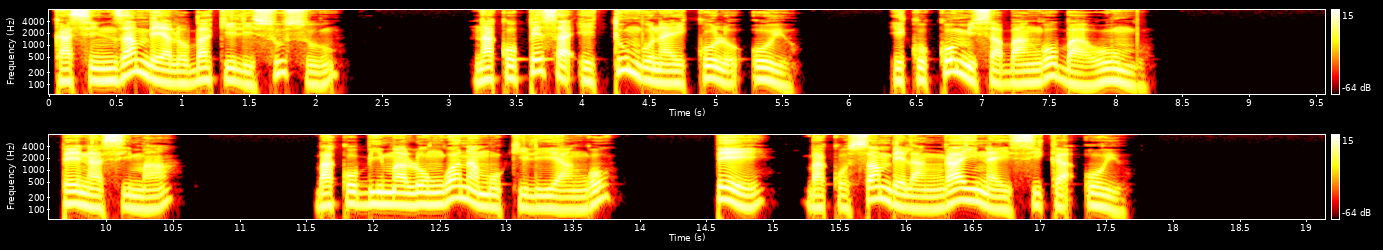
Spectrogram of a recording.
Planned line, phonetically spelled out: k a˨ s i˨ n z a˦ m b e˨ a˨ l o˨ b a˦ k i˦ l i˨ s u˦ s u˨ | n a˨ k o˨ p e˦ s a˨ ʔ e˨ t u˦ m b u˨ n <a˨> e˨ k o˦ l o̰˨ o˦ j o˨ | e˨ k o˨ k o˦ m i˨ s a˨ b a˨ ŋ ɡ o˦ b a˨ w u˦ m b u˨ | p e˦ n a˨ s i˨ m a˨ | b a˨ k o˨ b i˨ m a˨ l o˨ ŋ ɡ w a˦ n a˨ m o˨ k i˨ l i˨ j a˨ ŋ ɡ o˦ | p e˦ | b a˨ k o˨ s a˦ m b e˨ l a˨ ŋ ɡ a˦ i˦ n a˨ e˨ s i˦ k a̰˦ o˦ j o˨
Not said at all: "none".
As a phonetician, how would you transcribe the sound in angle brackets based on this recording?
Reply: a˨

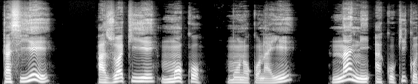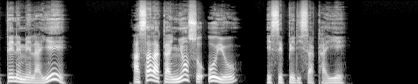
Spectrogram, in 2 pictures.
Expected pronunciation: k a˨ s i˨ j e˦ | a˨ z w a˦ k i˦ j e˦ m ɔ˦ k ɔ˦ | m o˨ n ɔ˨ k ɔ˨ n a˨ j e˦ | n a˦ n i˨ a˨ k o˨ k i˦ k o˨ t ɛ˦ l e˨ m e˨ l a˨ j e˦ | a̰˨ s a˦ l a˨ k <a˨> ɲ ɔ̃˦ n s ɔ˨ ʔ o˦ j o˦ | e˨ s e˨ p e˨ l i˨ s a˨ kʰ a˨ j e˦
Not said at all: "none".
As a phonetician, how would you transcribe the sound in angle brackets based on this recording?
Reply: a˨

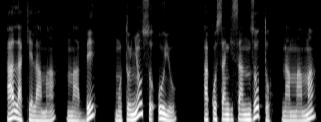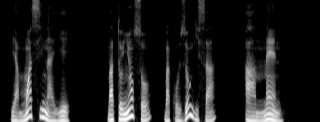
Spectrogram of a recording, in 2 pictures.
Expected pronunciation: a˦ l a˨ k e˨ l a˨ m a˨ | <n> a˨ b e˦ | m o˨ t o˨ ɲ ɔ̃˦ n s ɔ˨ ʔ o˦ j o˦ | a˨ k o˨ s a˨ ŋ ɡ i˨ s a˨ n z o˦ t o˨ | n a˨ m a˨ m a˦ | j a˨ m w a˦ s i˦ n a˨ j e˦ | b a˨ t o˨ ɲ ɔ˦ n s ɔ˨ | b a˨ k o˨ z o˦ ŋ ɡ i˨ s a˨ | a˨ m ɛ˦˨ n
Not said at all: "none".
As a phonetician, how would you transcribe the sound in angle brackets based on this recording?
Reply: m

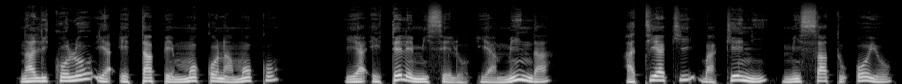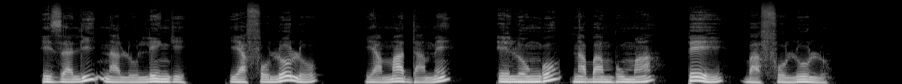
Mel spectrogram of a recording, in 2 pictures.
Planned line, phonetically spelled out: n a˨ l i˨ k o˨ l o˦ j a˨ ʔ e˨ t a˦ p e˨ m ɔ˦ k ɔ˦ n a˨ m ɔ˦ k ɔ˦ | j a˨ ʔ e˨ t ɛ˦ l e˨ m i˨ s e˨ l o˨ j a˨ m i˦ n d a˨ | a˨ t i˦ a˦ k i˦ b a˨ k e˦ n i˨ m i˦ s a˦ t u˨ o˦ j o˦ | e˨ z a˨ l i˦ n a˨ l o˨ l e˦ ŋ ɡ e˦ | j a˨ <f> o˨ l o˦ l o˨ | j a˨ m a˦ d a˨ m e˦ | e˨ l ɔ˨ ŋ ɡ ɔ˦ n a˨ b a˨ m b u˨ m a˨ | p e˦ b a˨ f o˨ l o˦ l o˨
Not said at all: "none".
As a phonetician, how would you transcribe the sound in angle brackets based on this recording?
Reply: f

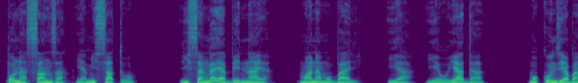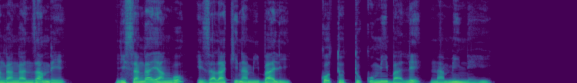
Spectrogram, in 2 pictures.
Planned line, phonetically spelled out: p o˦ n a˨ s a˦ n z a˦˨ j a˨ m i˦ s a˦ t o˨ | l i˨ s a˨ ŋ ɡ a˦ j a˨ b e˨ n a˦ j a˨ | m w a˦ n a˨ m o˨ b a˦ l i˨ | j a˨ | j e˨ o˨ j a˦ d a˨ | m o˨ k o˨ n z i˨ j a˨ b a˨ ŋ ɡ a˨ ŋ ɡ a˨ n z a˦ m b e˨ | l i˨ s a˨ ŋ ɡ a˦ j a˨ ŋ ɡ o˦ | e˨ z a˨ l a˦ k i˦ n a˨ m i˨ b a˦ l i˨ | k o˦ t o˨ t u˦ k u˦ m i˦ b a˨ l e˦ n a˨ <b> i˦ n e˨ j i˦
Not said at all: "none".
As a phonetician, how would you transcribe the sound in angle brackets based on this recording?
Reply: m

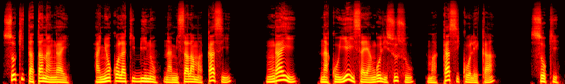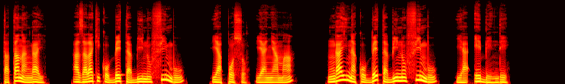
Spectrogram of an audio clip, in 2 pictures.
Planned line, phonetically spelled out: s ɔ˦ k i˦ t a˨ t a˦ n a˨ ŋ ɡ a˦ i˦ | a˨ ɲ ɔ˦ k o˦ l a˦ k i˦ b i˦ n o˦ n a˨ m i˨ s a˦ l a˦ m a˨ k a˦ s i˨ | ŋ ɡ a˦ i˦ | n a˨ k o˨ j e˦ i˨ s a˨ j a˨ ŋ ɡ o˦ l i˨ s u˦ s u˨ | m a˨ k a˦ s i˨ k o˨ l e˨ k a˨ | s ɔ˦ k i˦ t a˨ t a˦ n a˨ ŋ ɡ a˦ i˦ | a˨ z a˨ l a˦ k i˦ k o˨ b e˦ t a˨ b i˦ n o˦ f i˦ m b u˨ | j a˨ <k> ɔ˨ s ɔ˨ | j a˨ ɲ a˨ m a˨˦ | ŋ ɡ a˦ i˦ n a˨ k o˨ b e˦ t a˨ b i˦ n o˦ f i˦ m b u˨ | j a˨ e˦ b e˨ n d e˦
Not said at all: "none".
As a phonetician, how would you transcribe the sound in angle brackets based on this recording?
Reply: p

